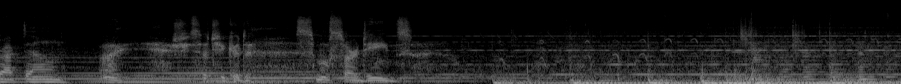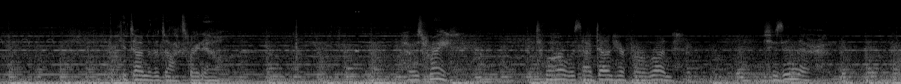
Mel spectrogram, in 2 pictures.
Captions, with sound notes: IT WAS COLD. SHE WAS STRAPPED DOWN. UH, SHE SAID SHE COULD SMELL SARDINES. (seagulls crying) GET DOWN TO THE DOCKS RIGHT NOW. I WAS RIGHT. TAMARA WAS NOT DOWN HERE FOR A RUN.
